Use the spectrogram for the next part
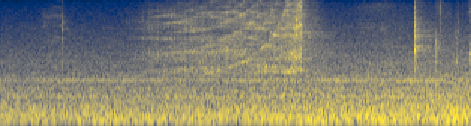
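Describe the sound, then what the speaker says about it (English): A knife blade drawn along a sharpening steel gives a continuous, close rasping scrape. Strokes sweep in one after another with a few brighter metallic swishes toward the end. "This is sharpening now."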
